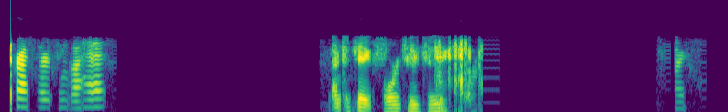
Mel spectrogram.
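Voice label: Police Northeast District Dispatch, p25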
